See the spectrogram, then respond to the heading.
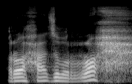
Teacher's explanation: হলকের মাঝখান থেকে হা উচ্চারণ করতে হাতের তালু যখন মুখে রাখবেন তখন গরম বাতাস অনুভব হবে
